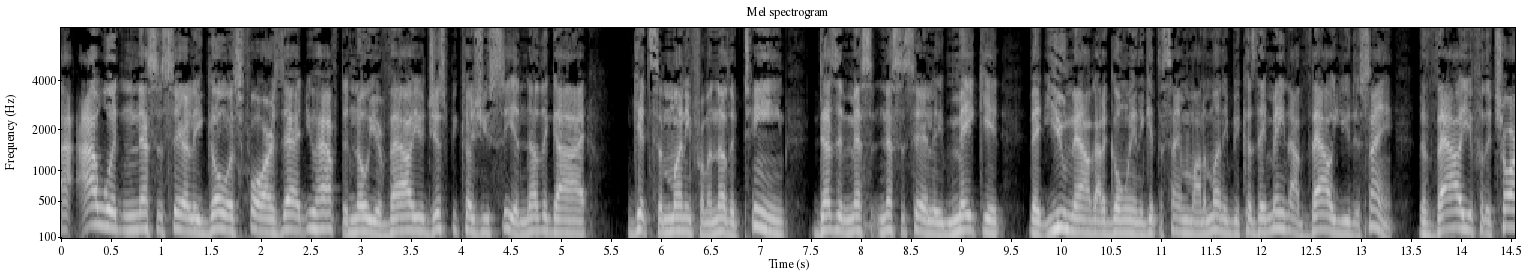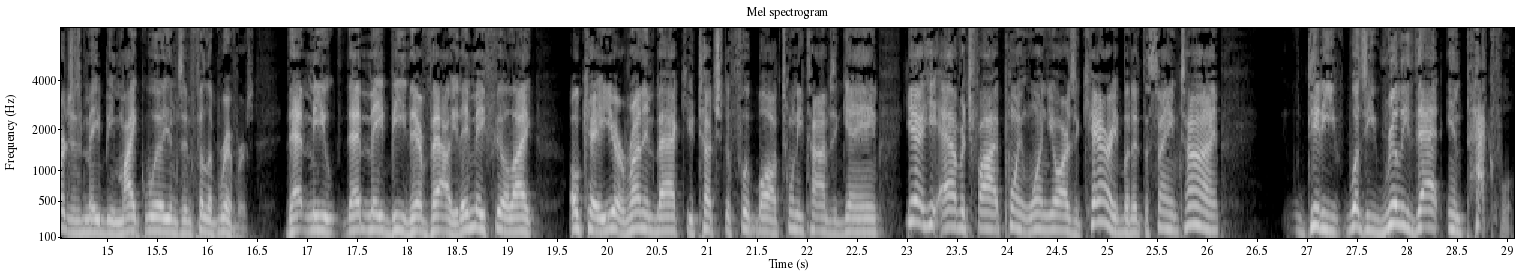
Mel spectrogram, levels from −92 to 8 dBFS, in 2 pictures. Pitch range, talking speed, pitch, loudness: 135-170 Hz, 220 wpm, 150 Hz, -18 LUFS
